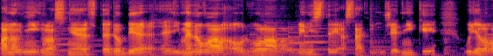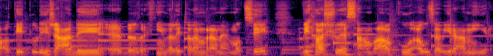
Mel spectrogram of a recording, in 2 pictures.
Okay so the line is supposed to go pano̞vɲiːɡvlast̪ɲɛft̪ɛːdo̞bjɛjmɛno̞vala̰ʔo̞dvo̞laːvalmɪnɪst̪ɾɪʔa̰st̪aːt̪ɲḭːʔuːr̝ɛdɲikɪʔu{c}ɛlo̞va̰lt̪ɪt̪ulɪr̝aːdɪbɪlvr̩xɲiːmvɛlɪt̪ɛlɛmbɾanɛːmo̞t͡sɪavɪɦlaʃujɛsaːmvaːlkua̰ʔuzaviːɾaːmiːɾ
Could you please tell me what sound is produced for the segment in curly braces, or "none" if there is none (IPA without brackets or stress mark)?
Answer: ɟ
